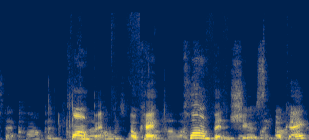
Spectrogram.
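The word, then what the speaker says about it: klompen: Alexa pronounced KL o M p en I pronounce that clomping clomping ok clomping shoes ok right so those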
